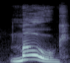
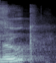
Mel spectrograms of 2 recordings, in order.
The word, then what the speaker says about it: Moog: And, and funnily enough, you've been working for Moog, who we've been mispronouncing. You mean Moog?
